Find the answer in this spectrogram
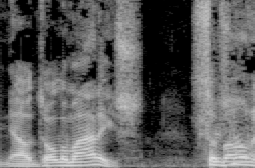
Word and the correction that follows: Domantas: There's no L in his name. – It's not an L? Oh, I see. Domantas. – It's Domantas, isn't it?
